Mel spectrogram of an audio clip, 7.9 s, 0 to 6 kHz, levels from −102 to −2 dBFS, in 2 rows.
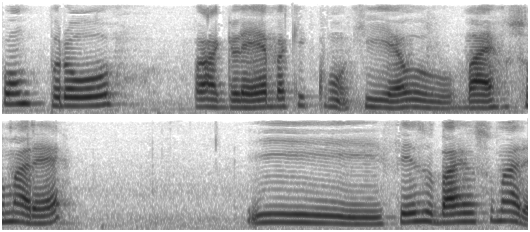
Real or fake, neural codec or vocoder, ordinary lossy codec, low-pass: real; none; AAC, 24 kbps; 5.4 kHz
